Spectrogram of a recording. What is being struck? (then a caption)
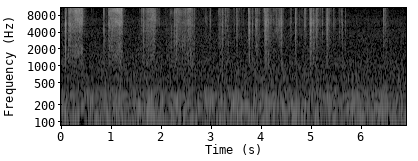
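Metal bead necklace with chain fringe. Long nails scratch across the beads of a gold-tone metal necklace with hanging chain fringe, and the fringe is held up and shaken. Quiet, bright scratchy rasps and light metallic clinks come in quick bursts over a faint, steady low hum.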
